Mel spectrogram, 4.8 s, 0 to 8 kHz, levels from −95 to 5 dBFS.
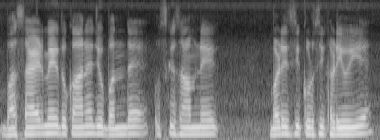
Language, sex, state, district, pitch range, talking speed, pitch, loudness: Hindi, male, Uttar Pradesh, Shamli, 145-155 Hz, 200 wpm, 150 Hz, -13 LUFS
